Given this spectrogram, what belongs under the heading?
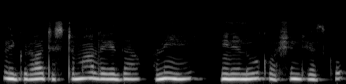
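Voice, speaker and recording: A woman voicing a caring middle-aged mother who gently advises her son's shy young bride, on a tinny, phone-like recording. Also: fairly high pitch, flat delivery, brisk, natural voice. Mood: advising.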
